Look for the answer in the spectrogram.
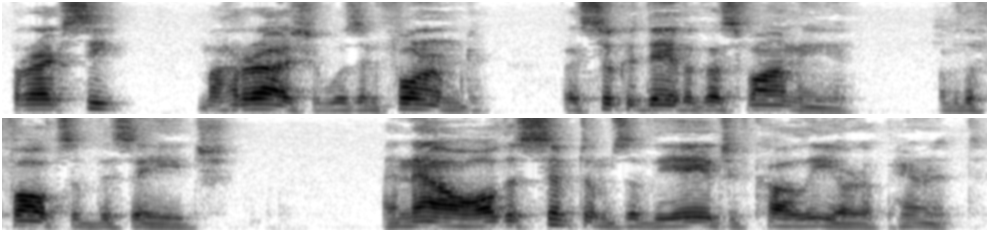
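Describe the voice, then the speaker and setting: A man reading a spiritual discourse aloud as an audiobook narrator, with deliberate, measured phrasing. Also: lowish voice, darkish tone. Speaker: audiobook reader.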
